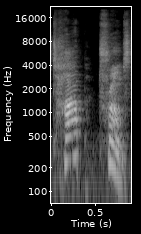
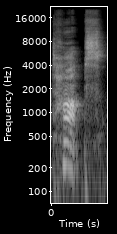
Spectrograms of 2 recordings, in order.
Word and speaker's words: Top Trumps: And I do always want to say it wrong. It's Top Trumps, not Tops like the card company Trumps.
